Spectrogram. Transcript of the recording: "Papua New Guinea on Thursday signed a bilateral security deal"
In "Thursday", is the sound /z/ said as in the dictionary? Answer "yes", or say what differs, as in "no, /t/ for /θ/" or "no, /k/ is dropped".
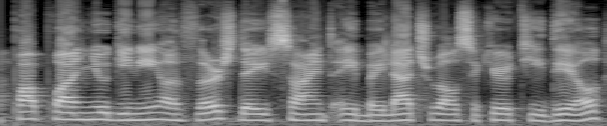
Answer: no, /s/ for /z/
